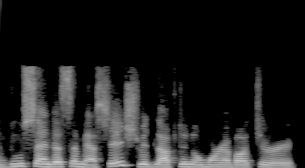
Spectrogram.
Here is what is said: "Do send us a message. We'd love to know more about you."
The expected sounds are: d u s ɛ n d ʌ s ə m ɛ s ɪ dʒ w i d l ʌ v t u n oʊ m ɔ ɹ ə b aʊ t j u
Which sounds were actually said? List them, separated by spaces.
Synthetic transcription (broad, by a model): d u s ɛ n d ʌ s ə m ɛ s ɪ dʒ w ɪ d l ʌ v t u n oʊ m ɔ ɹ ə b aʊ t j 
